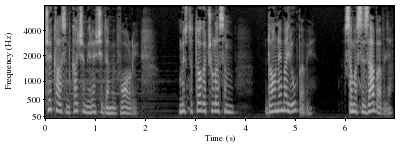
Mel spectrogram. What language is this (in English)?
Croatian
